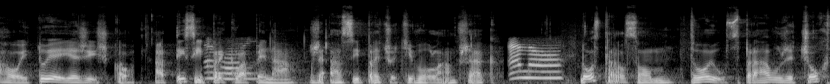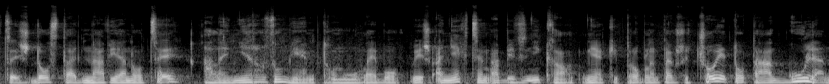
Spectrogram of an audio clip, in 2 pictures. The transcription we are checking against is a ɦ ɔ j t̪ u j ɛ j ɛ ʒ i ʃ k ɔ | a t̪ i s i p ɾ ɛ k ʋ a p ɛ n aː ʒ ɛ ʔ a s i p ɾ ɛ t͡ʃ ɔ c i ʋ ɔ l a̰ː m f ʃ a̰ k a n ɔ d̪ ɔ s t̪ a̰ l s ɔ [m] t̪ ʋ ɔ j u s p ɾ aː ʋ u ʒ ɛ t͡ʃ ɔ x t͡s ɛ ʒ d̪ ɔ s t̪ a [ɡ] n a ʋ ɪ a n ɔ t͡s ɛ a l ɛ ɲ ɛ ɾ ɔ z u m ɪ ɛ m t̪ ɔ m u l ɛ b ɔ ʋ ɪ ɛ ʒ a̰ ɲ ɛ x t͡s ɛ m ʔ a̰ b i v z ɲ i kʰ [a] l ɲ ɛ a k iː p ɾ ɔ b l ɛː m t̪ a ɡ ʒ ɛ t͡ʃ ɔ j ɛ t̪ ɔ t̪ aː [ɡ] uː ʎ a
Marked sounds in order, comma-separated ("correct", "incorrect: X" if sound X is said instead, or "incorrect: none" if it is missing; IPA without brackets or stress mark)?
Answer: correct, incorrect: ɟ, correct, correct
